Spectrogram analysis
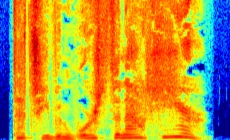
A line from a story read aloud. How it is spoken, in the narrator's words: Dave whispered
